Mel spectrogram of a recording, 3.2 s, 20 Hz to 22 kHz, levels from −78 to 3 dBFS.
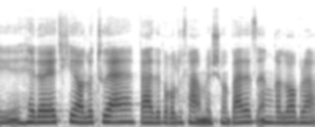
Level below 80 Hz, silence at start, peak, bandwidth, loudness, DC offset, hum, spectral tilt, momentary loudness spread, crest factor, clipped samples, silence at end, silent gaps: -58 dBFS; 0 s; -6 dBFS; 13.5 kHz; -23 LUFS; under 0.1%; none; -6 dB/octave; 3 LU; 16 dB; under 0.1%; 0 s; none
